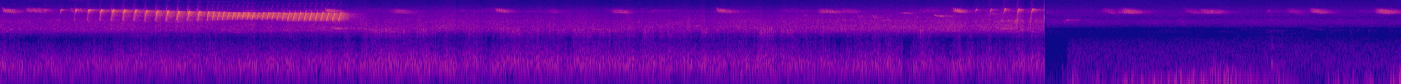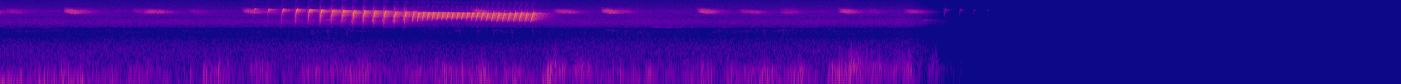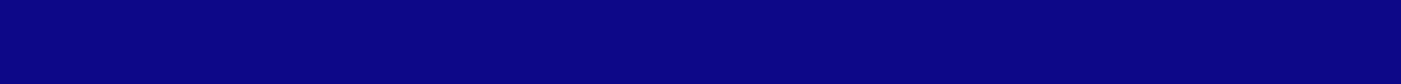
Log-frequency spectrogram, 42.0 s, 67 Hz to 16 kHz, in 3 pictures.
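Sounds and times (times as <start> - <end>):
bird singing trill: 0.0 - 4.2, 8.2 - 23.6.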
